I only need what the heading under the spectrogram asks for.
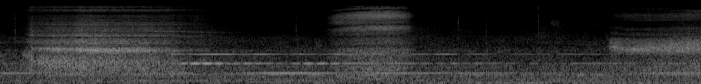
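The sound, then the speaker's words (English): Deep breath drawn and slowly exhaled from the diaphragm during a guided meditation, heard as soft airy swells of breath under faint steady ringing tones, with no talking. “Take a deep breath all the way from your diaphragm. Inhale, hold it for 4 seconds. And exhale.”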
